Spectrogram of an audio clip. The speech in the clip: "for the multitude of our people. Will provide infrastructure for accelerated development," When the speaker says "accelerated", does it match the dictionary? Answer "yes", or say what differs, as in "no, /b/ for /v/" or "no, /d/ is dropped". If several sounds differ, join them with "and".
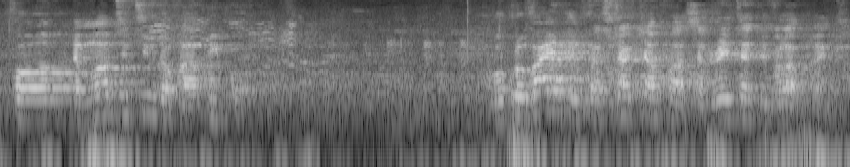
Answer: no, /k/ is dropped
